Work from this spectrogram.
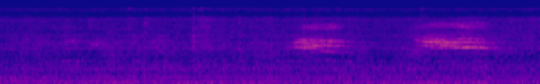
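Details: Lazy rescued cat that now mostly eats and sleeps, giving two soft, short meows about a second and a half apart over a steady low background hum.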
